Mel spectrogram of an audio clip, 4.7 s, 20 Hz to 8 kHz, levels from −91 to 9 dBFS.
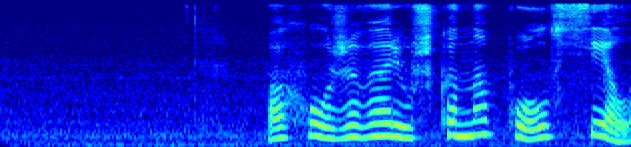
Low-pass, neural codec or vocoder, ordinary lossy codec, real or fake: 7.2 kHz; none; none; real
